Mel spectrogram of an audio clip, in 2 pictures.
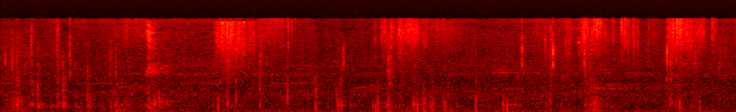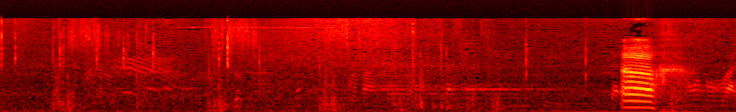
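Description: Footsteps thump as a game character runs and climbs.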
